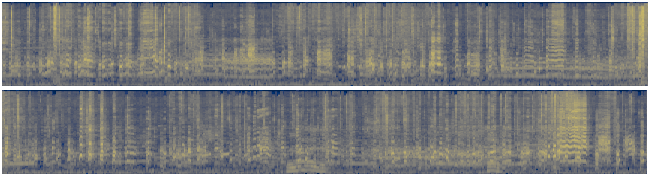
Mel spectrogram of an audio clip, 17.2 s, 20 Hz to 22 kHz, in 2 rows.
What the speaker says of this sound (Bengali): এখানে মূলত 2200 মুরগি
